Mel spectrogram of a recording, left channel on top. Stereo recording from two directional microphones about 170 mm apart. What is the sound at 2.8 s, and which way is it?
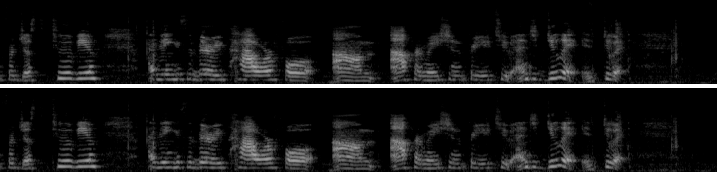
Speech, 30° right (ahead or behind).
